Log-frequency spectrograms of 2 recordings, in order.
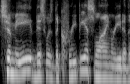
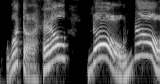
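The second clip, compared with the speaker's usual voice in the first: loud, much higher shocked no; horrified protest; 9 semitones higher, 6 dB louder, much slower than usual. Real, not acted. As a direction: recoil out loud, rising on the last no. Host recoils at sexting talk.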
